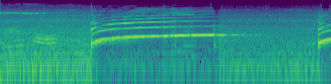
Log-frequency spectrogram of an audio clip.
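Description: A fire engine's siren winds up loudly and rises in pitch.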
